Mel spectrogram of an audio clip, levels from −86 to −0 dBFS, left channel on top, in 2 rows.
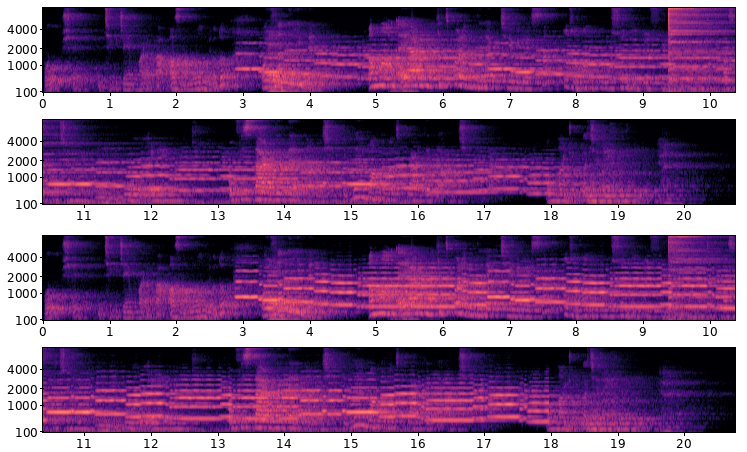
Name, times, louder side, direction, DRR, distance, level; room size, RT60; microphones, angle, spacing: voice 1, 0.0-0.5 0.9-4.1 4.9-9.9 10.2-11.1 11.6-12.7 13.2-16.7 17.9-19.0, equal, 5° right, -3 dB, 0.9 m, -39 dB
sound 1, 2.9-18.0, right 6 dB, 75° right, 0.3 m, -32 dB
sound 2, 9.3-15.9, left 9 dB, 75° left, 0.5 m, -38 dB
voice 2, 11.1-11.5 18.3-19.8, left 2 dB, 30° left, -5 dB, 1.6 m, -42 dB
7.3 x 5.9 x 4.9 m, 2.6 s
head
